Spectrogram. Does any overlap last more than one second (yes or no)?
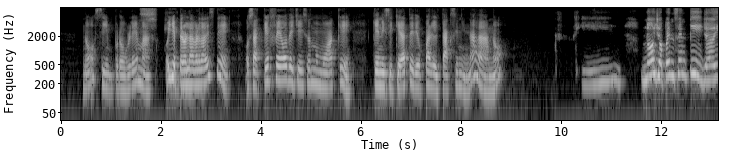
yes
